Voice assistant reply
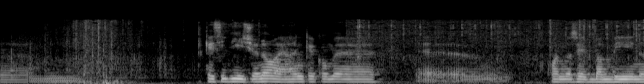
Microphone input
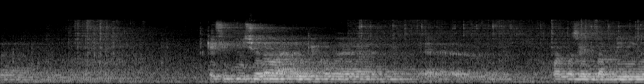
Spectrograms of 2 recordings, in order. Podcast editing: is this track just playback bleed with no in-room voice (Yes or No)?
Yes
